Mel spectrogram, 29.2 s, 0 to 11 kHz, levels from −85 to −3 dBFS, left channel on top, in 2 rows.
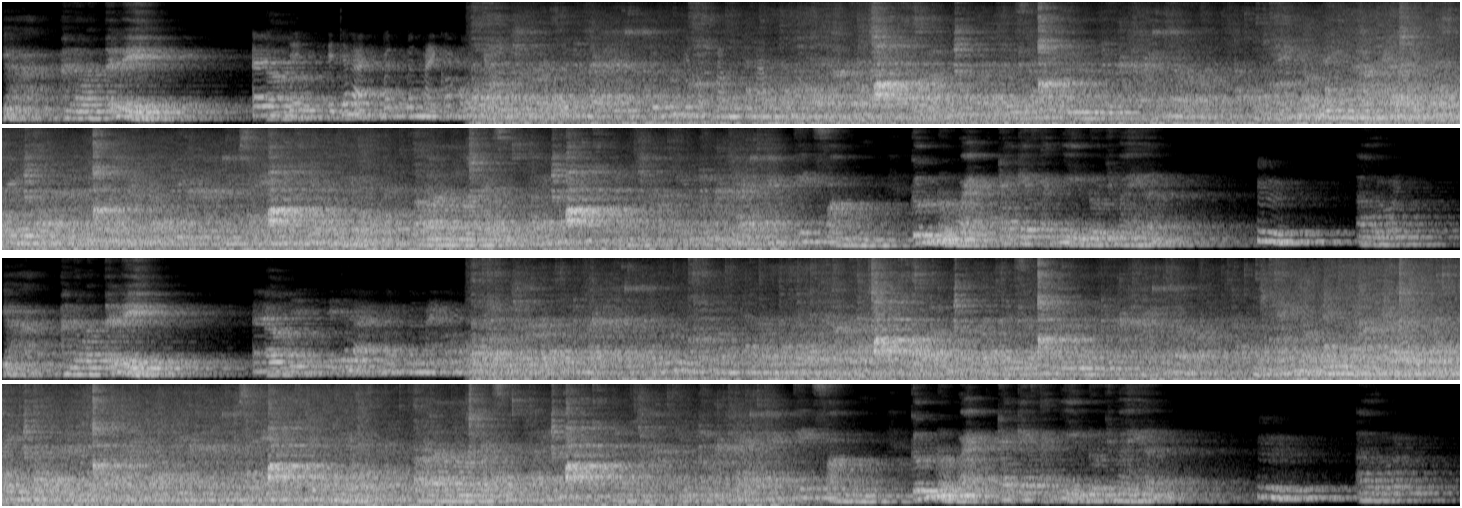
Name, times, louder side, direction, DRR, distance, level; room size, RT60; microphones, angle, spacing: voice 1, 0.0-1.4 2.6-2.9 9.0-9.4 9.9-12.2 12.5-20.3 20.6-26.1 28.1-28.4, equal, 40° right, -11 dB, 1.4 m, -32 dB
voice 2, 2.5-8.1 10.3-10.9 27.1-27.5 28.1-28.6, left 2 dB, 70° left, 1 dB, 0.5 m, -34 dB
sound 1, 4.6-22.3, equal, 20° right, 0.7 m, -30 dB
sound 2, 12.6-18.3, right 2 dB, 75° right, 0.4 m, -35 dB
4.5 x 2.4 x 3.3 m, 2.6 s
head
